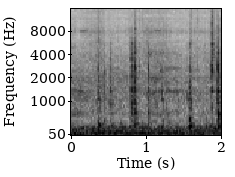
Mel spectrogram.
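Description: Faint room noise with a few soft, scattered clicks.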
